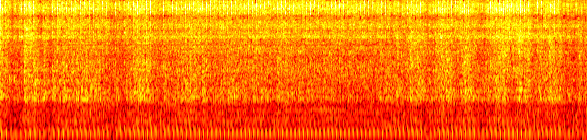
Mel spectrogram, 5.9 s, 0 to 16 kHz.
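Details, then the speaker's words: Briggs & Stratton 5 hp generator engine: single cylinder chugs unevenly, speed hunting up and down, barely keeps running; surging. Owner suspects the governor arm position and plans to loosen its nut and reposition it. "So I suspect that's what's causing it kind of to start but not run."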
